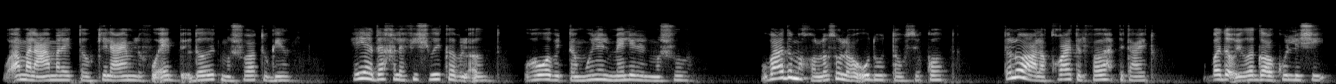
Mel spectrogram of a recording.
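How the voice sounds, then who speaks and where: A woman's voice: mid-range voice, steady tone, very fast, muffled recording. A woman with an Egyptian accent narrating a dramatic story in a suspenseful way, speaking directly to listeners. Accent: Egyptian Arabic.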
